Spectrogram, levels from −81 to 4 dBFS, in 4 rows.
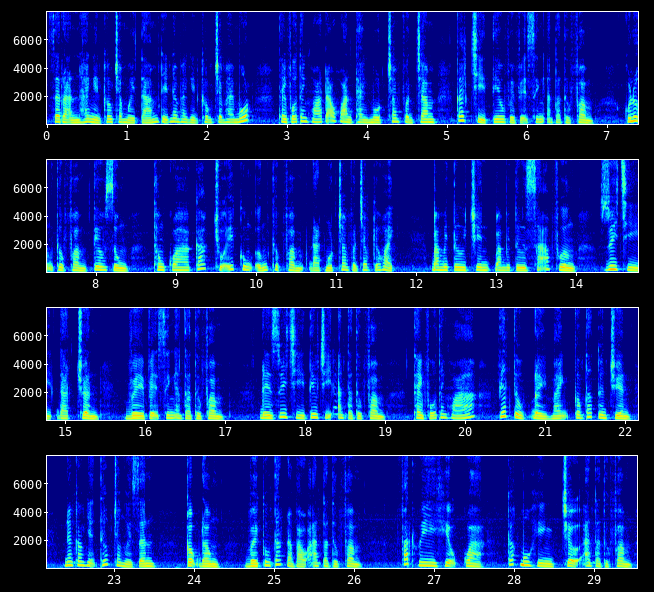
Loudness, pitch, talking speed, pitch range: -31 LUFS, 195 Hz, 220 wpm, 175-220 Hz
